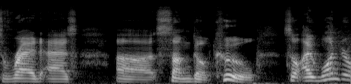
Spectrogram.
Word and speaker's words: Son Goku: let you know that his name is pronounced Sun Goku and not Sun Wukong.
